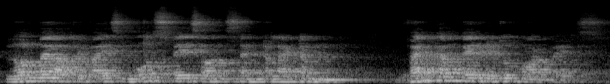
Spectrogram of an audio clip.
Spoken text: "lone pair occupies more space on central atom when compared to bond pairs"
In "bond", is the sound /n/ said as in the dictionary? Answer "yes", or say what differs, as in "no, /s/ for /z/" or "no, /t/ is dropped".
no, /n/ is dropped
